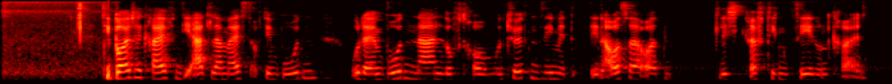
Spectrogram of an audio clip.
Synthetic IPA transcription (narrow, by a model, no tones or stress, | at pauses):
d̥iːbɔʏtəɡʁaɪfn̩dḭːʔaːdlɐmaɪstaʊfd̥eːmboːdn̩ | ʔoːɾɐɪmboːdn̩naːənlʊftʁ̥aʊmʊntʰːøːtn̩ziːmɪtd̥eːnʔa̰ʊsɐʔɔ̰ɐdn̩ | tʰlɪçkʁ̥ɛftɪɡŋ̩t͡seːənʊntɡ̥ʁ̥a̰lə̰n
